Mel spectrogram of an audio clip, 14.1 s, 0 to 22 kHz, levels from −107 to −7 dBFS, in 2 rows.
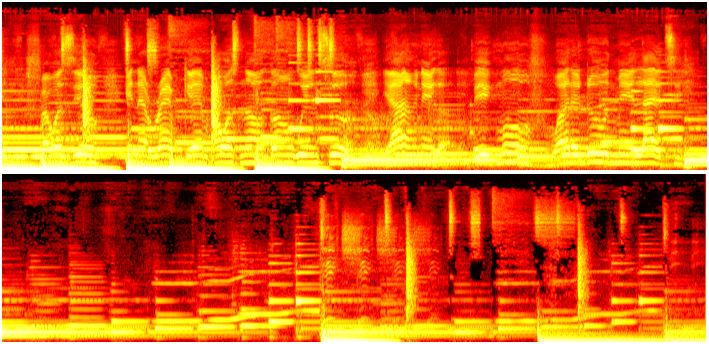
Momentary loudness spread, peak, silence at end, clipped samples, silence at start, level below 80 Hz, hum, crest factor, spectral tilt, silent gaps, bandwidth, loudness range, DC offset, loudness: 13 LU; 0 dBFS; 0 s; under 0.1%; 0 s; -16 dBFS; none; 14 dB; -5.5 dB/octave; none; 13.5 kHz; 8 LU; under 0.1%; -17 LUFS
